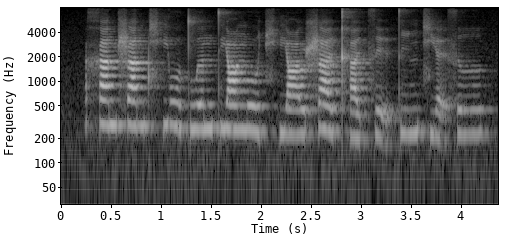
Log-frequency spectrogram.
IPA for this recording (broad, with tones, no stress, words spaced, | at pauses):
xa˥nʂa˥nt͡ɕʰjo˥˩ʊ̯ t̪wə˥nt̪jɑ˥ŋo˥˩ʊ̯t͡ɕʰjɑ˧˥ʊ̯ ʂa˥˩ɪ̯kʰa˩ɪ̯t͡sḛ˨˩ɪ̯t̪i˧˥ŋ t͡ɕjɛ̰˨˩sɹ̩˥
